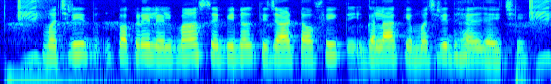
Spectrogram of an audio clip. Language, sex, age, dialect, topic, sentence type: Magahi, male, 18-24, Western, agriculture, statement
